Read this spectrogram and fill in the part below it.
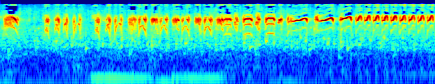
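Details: High-pitched trotol song of a crimson sunbird (sogon), sharp 'nembak' style: jumbled thin chips build into rising slurred whistles, then settle into a quick steady trill of piercing repeated notes.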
